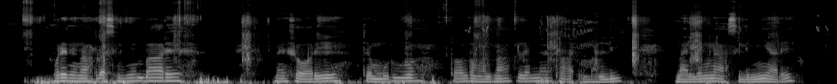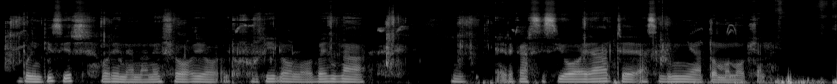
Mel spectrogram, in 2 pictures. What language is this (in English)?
Masai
